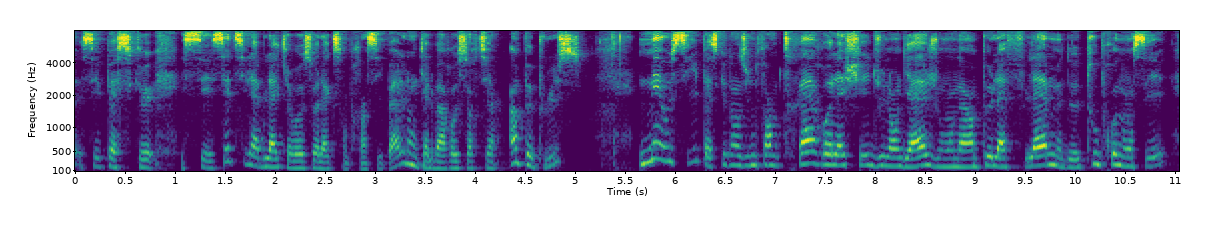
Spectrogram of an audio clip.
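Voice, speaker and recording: Woman, English teacher, low voice, mellow, explanatory, models pronunciation. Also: husky. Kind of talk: online English lesson.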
